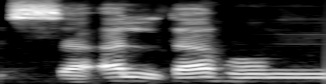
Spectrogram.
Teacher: सीन सीटी वाले हरूफ में से है, सीटी के साथ अदा करेंगे।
